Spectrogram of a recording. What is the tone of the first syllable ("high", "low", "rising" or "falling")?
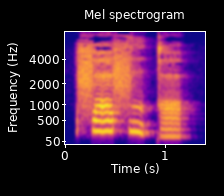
high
